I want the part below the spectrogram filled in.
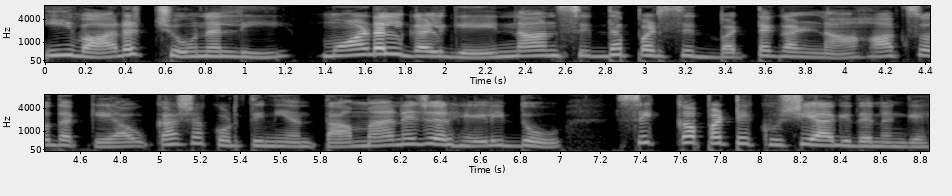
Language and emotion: Kannada, happy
